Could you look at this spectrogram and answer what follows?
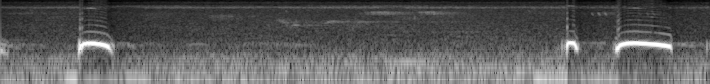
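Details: Spotted dove song played as a lure for trapping other doves. Two brief, loud cooing bursts are separated by a quiet gap: a short hoarse note, then a clipped rounded coo. A faint background hiss is present.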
